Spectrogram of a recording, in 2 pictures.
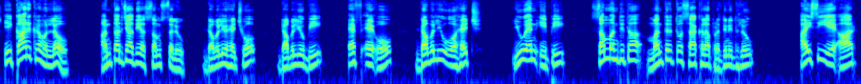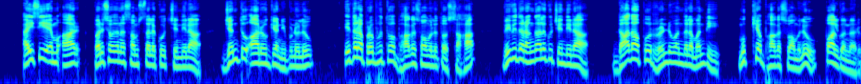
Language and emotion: Telugu, neutral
